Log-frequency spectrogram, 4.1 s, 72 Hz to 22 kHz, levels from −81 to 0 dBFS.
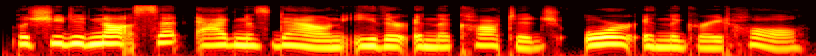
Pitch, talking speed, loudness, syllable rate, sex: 210 Hz, 235 wpm, -18 LUFS, 5.3 syllables/s, female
